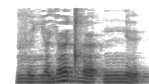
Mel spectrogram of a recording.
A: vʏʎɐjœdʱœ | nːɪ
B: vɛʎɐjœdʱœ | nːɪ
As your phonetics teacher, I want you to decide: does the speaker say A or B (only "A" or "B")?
A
